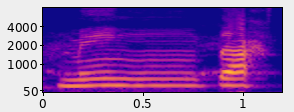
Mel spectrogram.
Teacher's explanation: নুন সাকিনের পরে তা আসছে, ইকফার হরফ গুন্না সহ পড়তে হবে।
